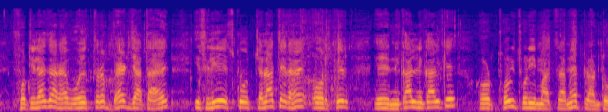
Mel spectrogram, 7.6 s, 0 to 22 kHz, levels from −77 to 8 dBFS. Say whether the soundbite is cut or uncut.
uncut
